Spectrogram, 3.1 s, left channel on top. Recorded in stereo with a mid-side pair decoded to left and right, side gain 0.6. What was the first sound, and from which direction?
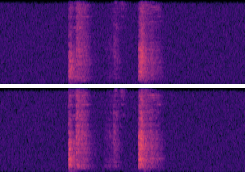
Keys jangling, 35° right.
